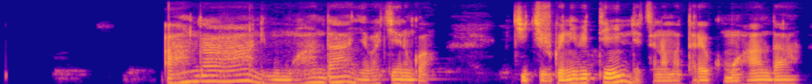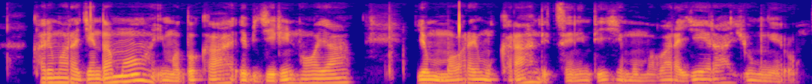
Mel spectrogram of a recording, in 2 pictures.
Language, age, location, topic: Kinyarwanda, 18-24, Kigali, government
